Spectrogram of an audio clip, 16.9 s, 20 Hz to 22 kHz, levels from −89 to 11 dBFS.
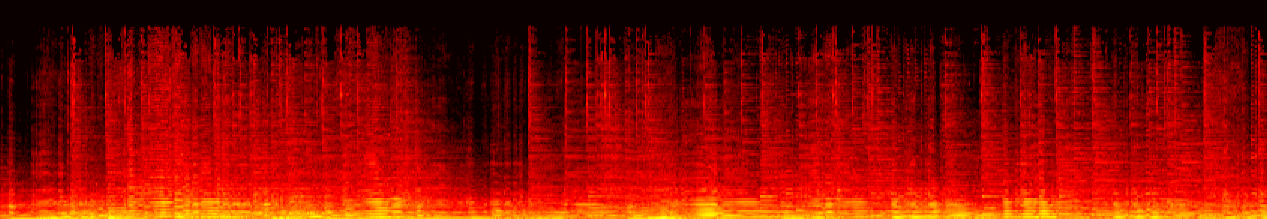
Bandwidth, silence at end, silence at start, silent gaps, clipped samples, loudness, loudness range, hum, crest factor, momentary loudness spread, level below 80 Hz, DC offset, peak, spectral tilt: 19 kHz; 0 s; 0 s; none; under 0.1%; -24 LUFS; 3 LU; none; 16 dB; 8 LU; -48 dBFS; under 0.1%; -6 dBFS; -7 dB/octave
